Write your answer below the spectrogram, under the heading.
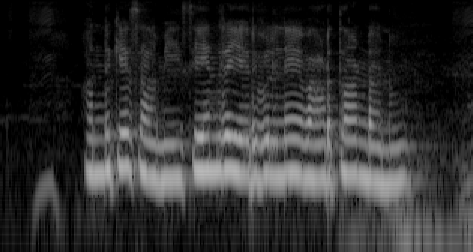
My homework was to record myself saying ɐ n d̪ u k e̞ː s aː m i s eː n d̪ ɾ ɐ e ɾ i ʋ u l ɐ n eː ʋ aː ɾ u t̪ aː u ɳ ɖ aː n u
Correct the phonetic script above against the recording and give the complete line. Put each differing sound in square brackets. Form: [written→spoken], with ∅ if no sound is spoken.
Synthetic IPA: ɐ n d̪ u k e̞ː s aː m i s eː n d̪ ɾ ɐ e ɾ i ʋ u l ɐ n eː ʋ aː [ɾ→ɽ] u t̪ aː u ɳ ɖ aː n u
